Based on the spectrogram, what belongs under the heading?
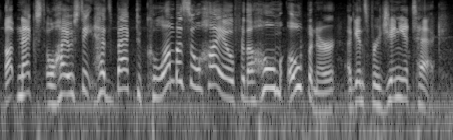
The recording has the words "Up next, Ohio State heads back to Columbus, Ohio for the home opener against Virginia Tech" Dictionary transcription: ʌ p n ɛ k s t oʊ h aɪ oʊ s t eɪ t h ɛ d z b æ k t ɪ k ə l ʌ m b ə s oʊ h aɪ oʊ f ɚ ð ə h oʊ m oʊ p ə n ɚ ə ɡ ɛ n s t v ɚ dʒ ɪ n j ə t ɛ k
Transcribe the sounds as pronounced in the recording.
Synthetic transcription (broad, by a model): ʌ p n ɛ k s t oʊ h aɪ oʊ s t eɪ t h ɛ d z b æ k t ɪ k ə l ʌ m b ə s oʊ h aɪ oʊ f ɚ ð ə h oʊ m oʊ p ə n ɚ ə ɡ ɛ n s t v ɚ dʒ ɪ n j ə t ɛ k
